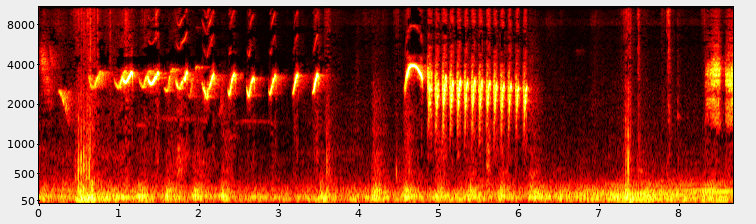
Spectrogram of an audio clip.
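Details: Common iora singing, recorded as training audio for caged birds: a fast series of bright whistled upslurs, then a rapid buzzy trill of evenly repeated notes, with low background rumble.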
